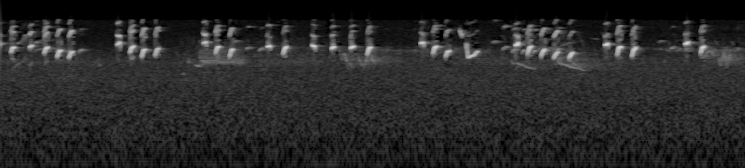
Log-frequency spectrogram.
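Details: American goldfinch singing a long, high, jumbled twitter of quick chirps and sweet down-slurred notes in bursts, with no other sounds.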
